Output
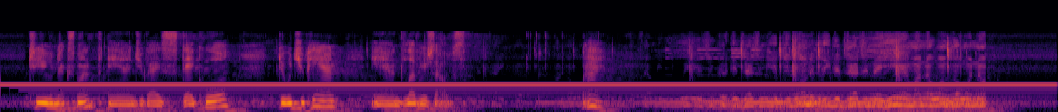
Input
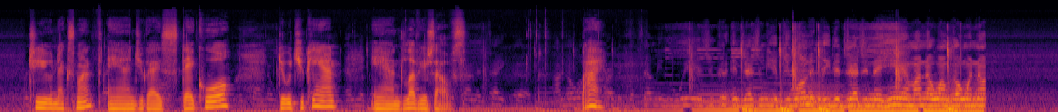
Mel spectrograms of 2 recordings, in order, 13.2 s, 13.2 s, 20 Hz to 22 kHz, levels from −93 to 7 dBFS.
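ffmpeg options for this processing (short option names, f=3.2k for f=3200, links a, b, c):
-filter_complex "[0:a]acrossover=split=230|1200|2700[a][b][c][d];[d]aexciter=amount=13.5:drive=6.9:freq=3.8k[e];[a][b][c][e]amix=inputs=4:normalize=0,asplit=3[f][g][h];[f]bandpass=f=270:t=q:w=8,volume=0dB[i];[g]bandpass=f=2.29k:t=q:w=8,volume=-6dB[j];[h]bandpass=f=3.01k:t=q:w=8,volume=-9dB[k];[i][j][k]amix=inputs=3:normalize=0,highshelf=f=2.6k:g=-9.5,aeval=exprs='val(0)+0.00631*sin(2*PI*1000*n/s)':c=same,afftfilt=real='re*between(b*sr/4096,140,7500)':imag='im*between(b*sr/4096,140,7500)':win_size=4096:overlap=0.75,asplit=6[l][m][n][o][p][q];[m]adelay=117,afreqshift=-130,volume=-21dB[r];[n]adelay=234,afreqshift=-260,volume=-25.2dB[s];[o]adelay=351,afreqshift=-390,volume=-29.3dB[t];[p]adelay=468,afreqshift=-520,volume=-33.5dB[u];[q]adelay=585,afreqshift=-650,volume=-37.6dB[v];[l][r][s][t][u][v]amix=inputs=6:normalize=0,volume=2.5dB"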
